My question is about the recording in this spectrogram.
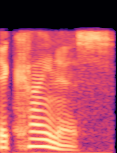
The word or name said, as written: echinus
